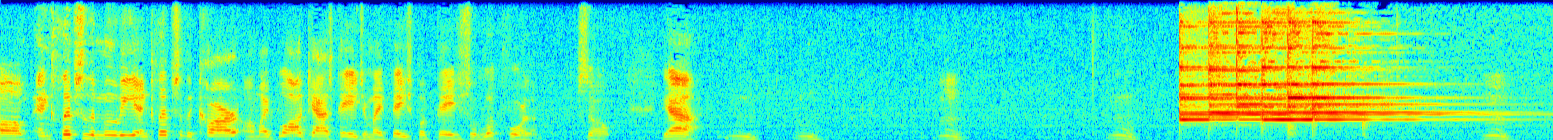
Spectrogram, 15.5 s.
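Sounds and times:
speech: 0.0s - 8.3s, 9.4s - 9.7s, 11.1s - 11.5s, 14.8s - 15.2s
gong strike: 11.8s - 15.5s.

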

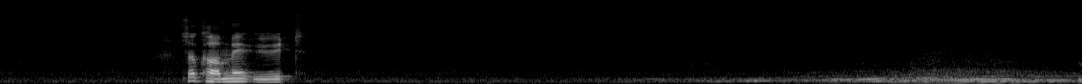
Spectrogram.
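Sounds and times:
speech: 1.8s - 3.1s
car driving past outside: 6.4s - 10.8s.

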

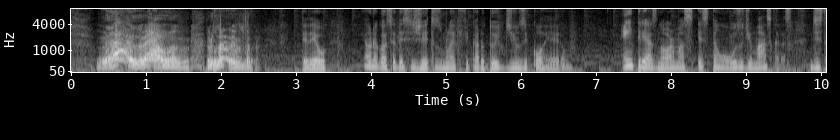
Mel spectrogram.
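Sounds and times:
person imitating a gorilla in heat with strained yelling roars: 0.4s - 2.5s
speech: 0.4s - 6.8s, 7.4s - 10.0s.

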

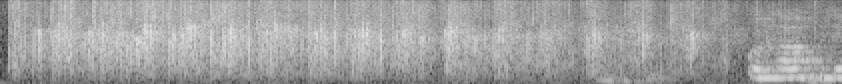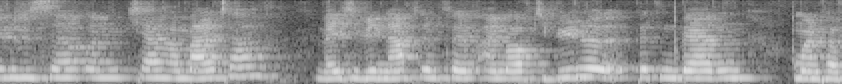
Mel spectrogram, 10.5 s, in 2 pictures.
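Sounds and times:
audience applause at a film screening: 0.0s - 4.8s
speech: 4.7s - 10.5s.

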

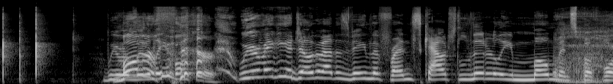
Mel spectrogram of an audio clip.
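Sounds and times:
hand claps in rhythm: 0.0s - 0.9s
speech: 1.0s - 6.1s
laughter: 1.2s - 2.4s.

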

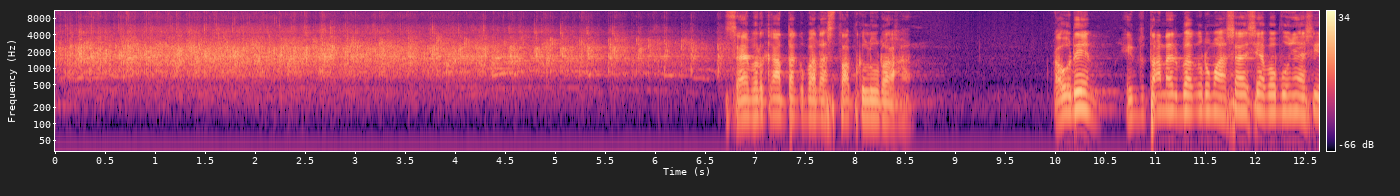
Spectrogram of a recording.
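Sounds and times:
audience applause: 0.0s - 7.0s
speech: 6.7s - 8.7s, 10.0s - 12.6s.

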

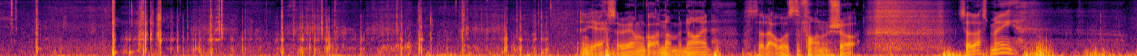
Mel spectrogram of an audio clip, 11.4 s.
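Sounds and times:
film camera being wound on to the next frame: 0.0s - 0.5s, 1.1s - 5.6s
speech: 5.8s - 10.5s.

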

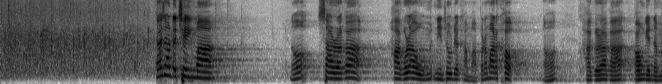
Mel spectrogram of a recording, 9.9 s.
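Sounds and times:
church congregation clapping hands in praise of God: 0.0s - 3.1s
speech: 2.3s - 3.4s, 4.4s - 9.9s.

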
